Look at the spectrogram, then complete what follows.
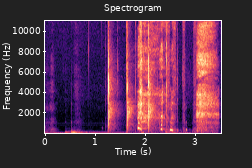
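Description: A short burst of hand clapping, a handful of sharp claps in quick succession building to a brief patter of applause, with a faint low hum beneath.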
